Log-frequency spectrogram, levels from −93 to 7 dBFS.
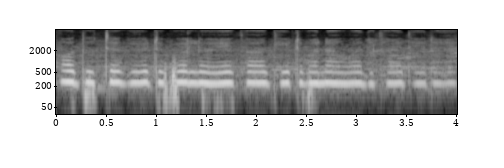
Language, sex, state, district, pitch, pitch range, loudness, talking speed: Hindi, female, Bihar, Kaimur, 250 Hz, 245-255 Hz, -17 LUFS, 195 wpm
